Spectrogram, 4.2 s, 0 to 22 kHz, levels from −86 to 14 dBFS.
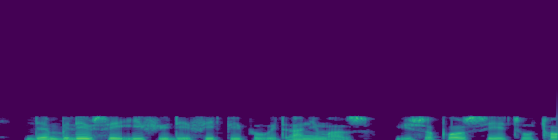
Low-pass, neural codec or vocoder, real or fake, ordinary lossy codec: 3.6 kHz; none; real; none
